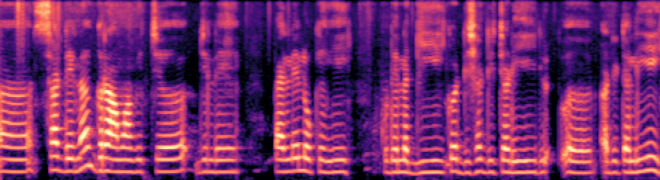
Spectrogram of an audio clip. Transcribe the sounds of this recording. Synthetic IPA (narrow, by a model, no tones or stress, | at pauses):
saːɖeːnaːɡɾaːmãːʋɪt͡ʃd͡ʒɪleː | pɛːleːloːkẽːɡiː | kʊd̪eːləɡiːiːkəɖiːsaːɖiːt͡ʃəɽiːi | ɖiːʈɛliːeiː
